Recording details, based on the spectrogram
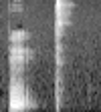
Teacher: I may have a clear kind of T sound at the end of my word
